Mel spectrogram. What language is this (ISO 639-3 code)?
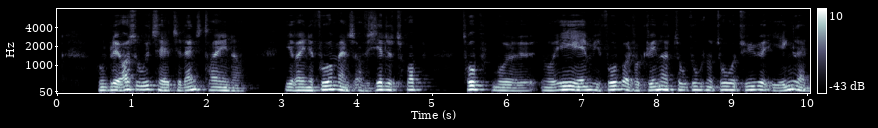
dan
